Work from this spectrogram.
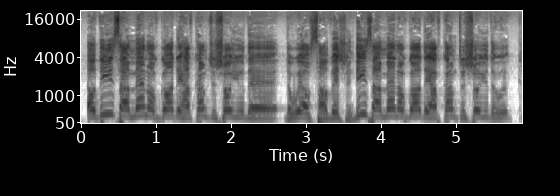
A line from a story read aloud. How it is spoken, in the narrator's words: this girl will confess this and follow Paul and Silas and Luke and the band of these people and be shouting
